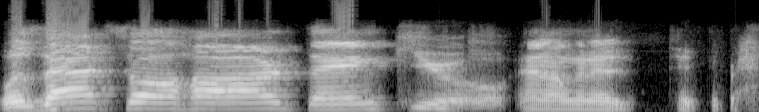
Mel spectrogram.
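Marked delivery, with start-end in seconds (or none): 0.0-2.5 very high-pitched, very slow, drawn-out yelling. Player's character calls after a man leaving while muttering, yelling back. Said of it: "just like yell back like".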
